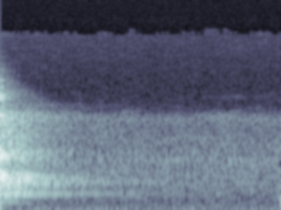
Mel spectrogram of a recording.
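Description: A man's voice finishing a word and fading out with a short lingering ring, then a pause with only a faint steady background hiss.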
